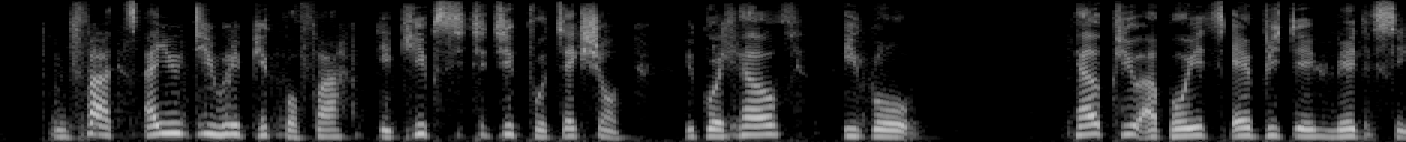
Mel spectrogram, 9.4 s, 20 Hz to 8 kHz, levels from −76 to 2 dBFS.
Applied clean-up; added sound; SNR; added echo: neural mask model DeepFilterNet 3.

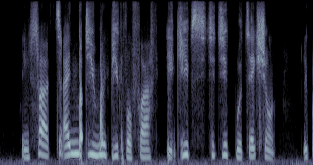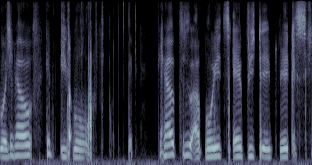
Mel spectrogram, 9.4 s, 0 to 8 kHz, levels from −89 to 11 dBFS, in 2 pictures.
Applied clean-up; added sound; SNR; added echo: neural diffusion model UNIVERSE++.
